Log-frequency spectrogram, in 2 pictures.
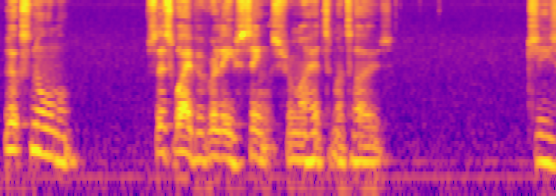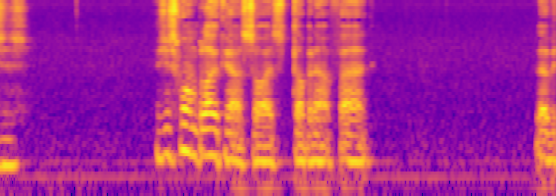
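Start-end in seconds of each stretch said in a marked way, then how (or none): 5.3-5.8 whispered. A narrator's reading. Relief after fleeing the pub.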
